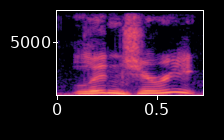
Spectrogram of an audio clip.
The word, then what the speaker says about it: lingerie: But what happens is we bring over a French word and we try to English it and it it all up.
